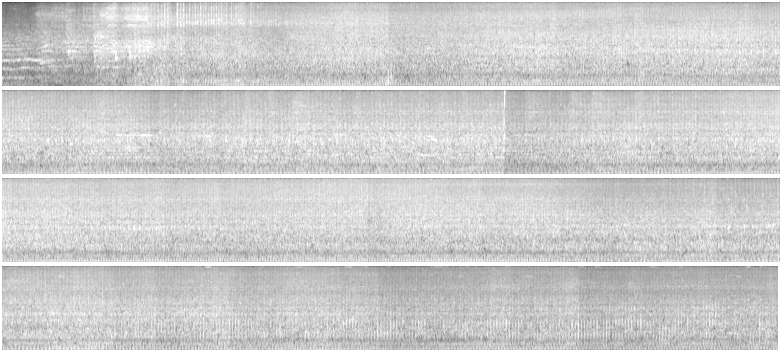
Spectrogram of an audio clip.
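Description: Four-cylinder piston engine of a low-wing single-engine plane running with its cowling off, propeller turning. The engine settles into a steady run about a second in, and its speed steps up and down a few times.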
